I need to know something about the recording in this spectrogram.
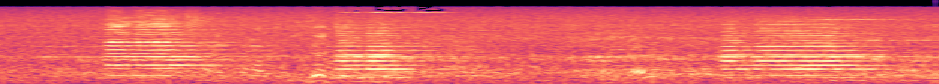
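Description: Car horns honking three times, each honk a steady tone under a second long, over crowd chatter and traffic noise.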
